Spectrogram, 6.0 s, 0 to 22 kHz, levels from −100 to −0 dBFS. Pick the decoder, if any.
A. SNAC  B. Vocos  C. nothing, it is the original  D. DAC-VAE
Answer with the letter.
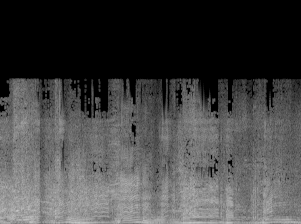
C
